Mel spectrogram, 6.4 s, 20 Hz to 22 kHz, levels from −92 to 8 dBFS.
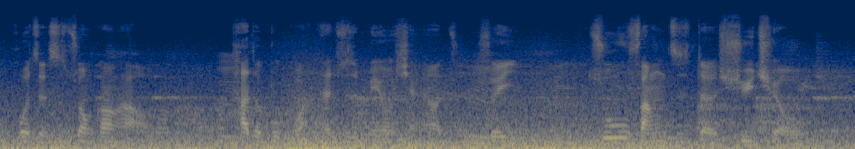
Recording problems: echo of what is said; strong; throughout; 420 ms later, 10 dB below the speech
wind noise on the microphone; heavy; 4 dB below the speech

